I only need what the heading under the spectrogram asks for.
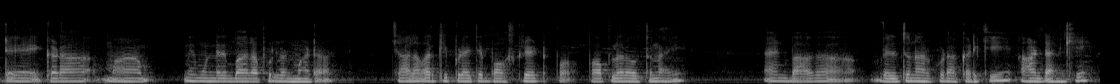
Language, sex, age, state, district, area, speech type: Telugu, male, 18-30, Telangana, Ranga Reddy, urban, spontaneous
